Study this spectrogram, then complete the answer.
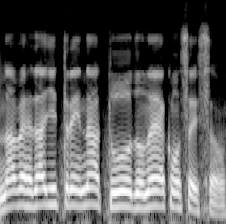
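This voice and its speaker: A man's high voice at a fairly slow pace, dry with no echo, over light background noise. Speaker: motorcycle driving instructor. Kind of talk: casual vlog instruction. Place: street. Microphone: phone near.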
